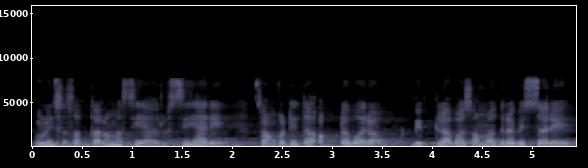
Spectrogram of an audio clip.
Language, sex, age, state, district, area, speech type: Odia, female, 18-30, Odisha, Nayagarh, rural, spontaneous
